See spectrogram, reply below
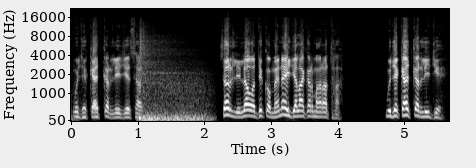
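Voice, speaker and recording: A man's voice: fairly high pitch, expressive, normal speed, background noise. A man dubbing a humbled, repentant corrupt politician in a Hindi film, speaking earnestly. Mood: pleading. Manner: earnest, pleading. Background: film score.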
